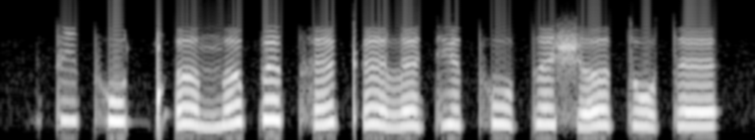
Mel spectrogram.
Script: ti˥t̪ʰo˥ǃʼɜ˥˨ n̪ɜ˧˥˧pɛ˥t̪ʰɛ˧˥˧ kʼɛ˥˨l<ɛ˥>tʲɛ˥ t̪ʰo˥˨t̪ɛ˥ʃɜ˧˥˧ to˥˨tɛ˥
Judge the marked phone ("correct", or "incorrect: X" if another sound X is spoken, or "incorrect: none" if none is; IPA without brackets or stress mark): incorrect: ɛ˥˨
